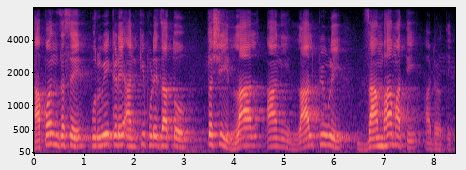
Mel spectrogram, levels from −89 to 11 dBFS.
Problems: constant background noise, continuous background conversations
